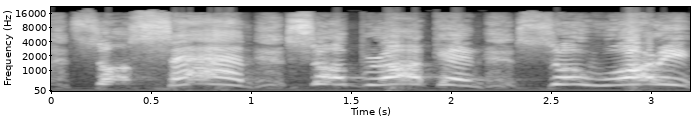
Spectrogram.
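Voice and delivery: high, shouted sermon delivery; full-force preaching. Acted. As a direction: thunder out God's reassurance to an embattled believer. (prédica a gritos, con voz aguda y potente)

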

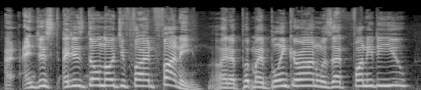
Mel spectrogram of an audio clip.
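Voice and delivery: a light mock Joe Pesci taunt; Joe Pesci impression. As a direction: needle him fast like a Goodfellas hothead. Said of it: "Joe Pesci".

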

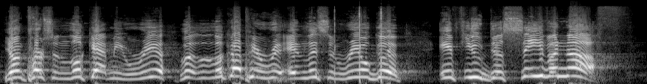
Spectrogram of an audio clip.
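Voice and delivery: loud, high preaching voice; forceful exhortation. Real, not acted. Preacher telling a young person to listen, forceful.

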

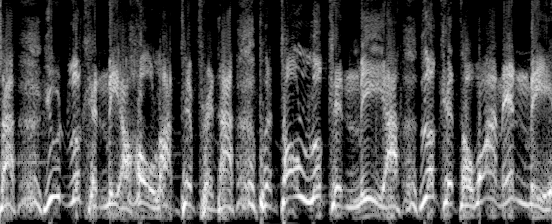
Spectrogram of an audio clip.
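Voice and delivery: loud, driving preaching with huffed uh breaths; full-force preaching. Acted. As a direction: shout it to the back pew.

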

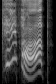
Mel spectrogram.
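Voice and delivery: very high, squeaky order; grapefruit character. A narrator's reading. Grapefruit hurries the fruits behind, squeaky. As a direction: pipe it up loudly. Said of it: "said the grapefruit".

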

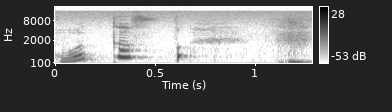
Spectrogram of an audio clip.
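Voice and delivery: imitating a stunned, whispered reaction; slow, voiceless gasp of disbelief, cut off.

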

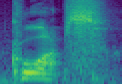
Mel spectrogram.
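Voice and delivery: Corpse said with Boston open aw; Boston accent. Retold or imitated. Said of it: "she says".

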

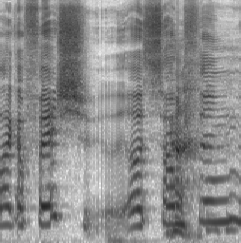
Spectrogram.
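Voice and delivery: high, slow, loud hammed-up caricature; put-on voice. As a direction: ham up a strange clerk offering fish.

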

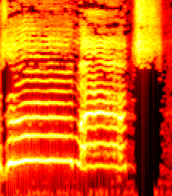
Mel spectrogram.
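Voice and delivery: her cry of the name. Retold or imitated. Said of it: "And she goes".

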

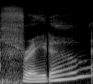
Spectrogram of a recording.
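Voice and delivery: high, rising, questioning; tentative guess. Retold or imitated. Neighbour guessing an Italian name, tentative. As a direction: venture it as an unsure guess.

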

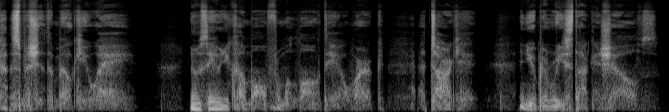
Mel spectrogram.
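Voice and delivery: husky seductive whisper. Acted. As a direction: breathe it close to the mic.

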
